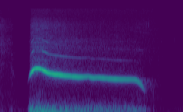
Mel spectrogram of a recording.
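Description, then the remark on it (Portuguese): A single long human whistle calling horses, about a second, holding a steady mid-high pitch before dipping at the end, fairly loud over a low breathy rumble, with no talking. “Aí eu chego, assobio.”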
